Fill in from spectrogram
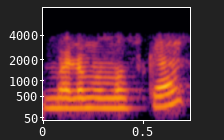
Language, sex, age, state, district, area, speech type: Odia, female, 60+, Odisha, Boudh, rural, conversation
